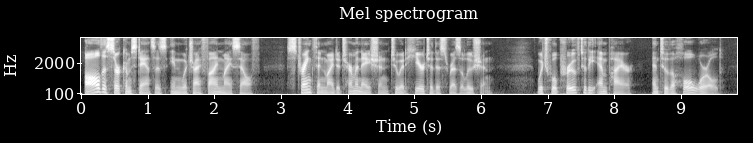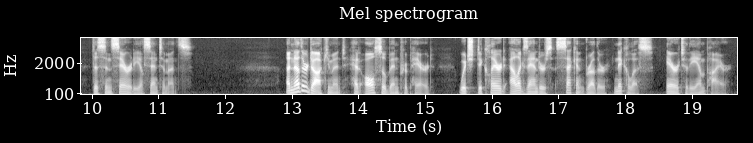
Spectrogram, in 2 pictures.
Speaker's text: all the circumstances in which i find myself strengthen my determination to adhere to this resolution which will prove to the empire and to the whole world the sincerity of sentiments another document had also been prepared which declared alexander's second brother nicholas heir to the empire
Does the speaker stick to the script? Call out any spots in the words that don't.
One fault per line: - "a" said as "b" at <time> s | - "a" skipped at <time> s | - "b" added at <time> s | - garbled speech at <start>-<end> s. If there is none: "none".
none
